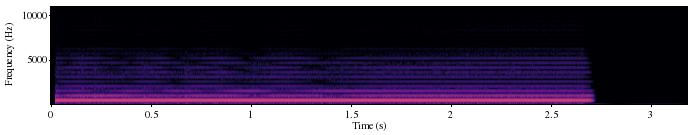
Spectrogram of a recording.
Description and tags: the remixed samples / sounds used to create "wear your badge with pride, young man".
as suggested by Bram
